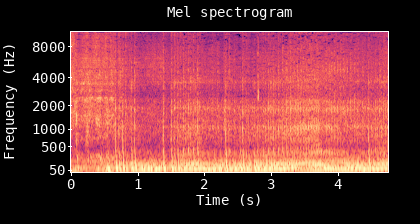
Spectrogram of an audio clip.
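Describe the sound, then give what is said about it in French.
A Harley-Davidson motorcycle engine rumbles steadily with a deep, loud idling throb, its low pulsing growl continuous throughout, with no talking. “Je ronfle pas, je reste que je suis en Harley Davidson.”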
